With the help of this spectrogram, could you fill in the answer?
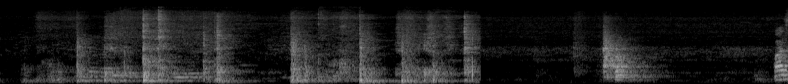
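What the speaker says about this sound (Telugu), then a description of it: "దీనిని అంతా కలిసేలాగా మనం బాగా కలుపుకోవాలి." Spoon stirring two small spoonfuls of salt through a mixture in a pan for a chapathi dish, with a series of close, loud scraping and clinking bursts separated by short pauses.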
